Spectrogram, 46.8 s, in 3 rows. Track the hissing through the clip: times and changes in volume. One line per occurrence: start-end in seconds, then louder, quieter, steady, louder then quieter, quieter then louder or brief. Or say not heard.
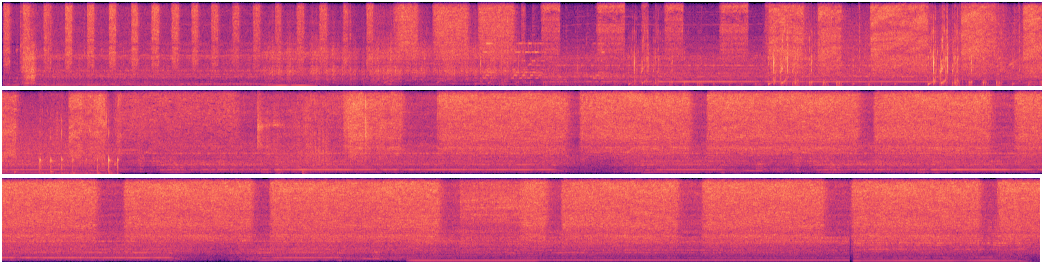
0.0-46.7 steady.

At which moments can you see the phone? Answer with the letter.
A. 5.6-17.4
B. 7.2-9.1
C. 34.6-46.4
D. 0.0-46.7
B.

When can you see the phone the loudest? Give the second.
8 s.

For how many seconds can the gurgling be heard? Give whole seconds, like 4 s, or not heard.
12 s.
